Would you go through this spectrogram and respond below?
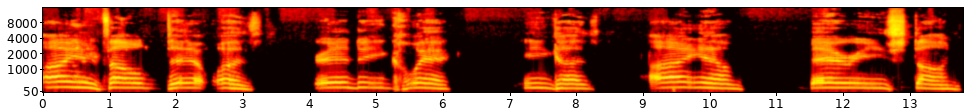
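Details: Man aged 46 with aggressive Parkinson's disease diagnosed at age 35, treated with a deep brain stimulator implant after two years; real patient with Parkinsonian speech (hypokinetic dysarthria).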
